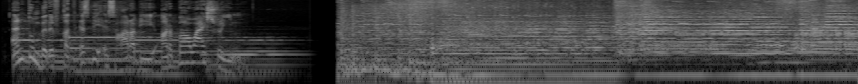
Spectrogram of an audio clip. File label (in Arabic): نشرة أخبار الصباح, SBS Arabic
